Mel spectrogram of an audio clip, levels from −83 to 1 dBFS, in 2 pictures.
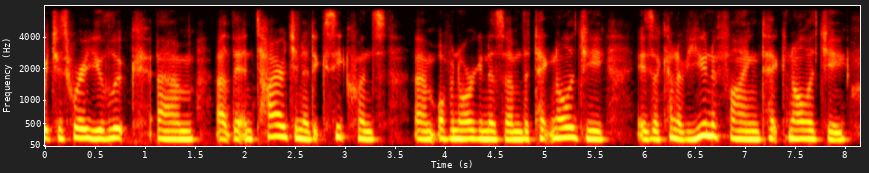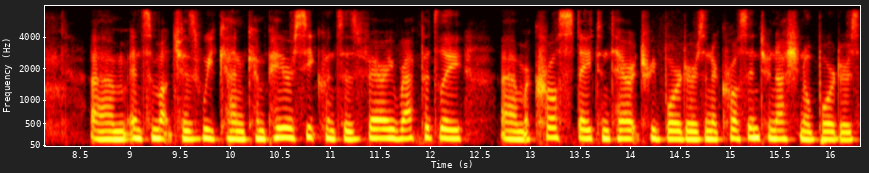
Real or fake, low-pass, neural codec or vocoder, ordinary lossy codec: real; 7.2 kHz; none; AAC, 48 kbps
